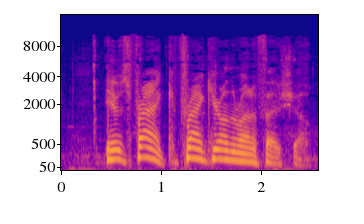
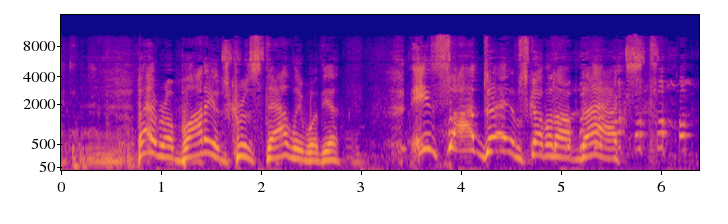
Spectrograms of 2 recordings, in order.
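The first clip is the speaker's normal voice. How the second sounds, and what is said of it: Fake trained radio announcer voice. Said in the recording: “a fake ... radio voice ... Trained by the Columbia School of Broadcasting.”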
